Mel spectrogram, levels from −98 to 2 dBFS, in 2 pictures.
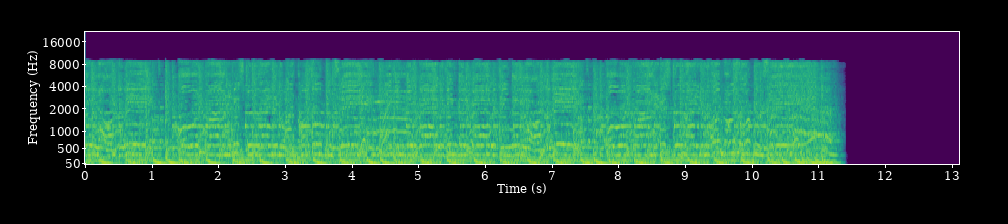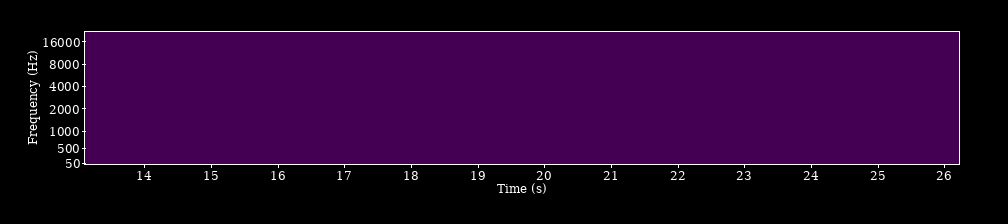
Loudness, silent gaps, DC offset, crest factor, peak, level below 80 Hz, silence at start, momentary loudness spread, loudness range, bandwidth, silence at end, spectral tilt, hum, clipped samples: -13 LUFS; none; under 0.1%; 16 dB; -2 dBFS; -24 dBFS; 0 s; 2 LU; 4 LU; 9.4 kHz; 14.85 s; -4 dB/octave; none; under 0.1%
